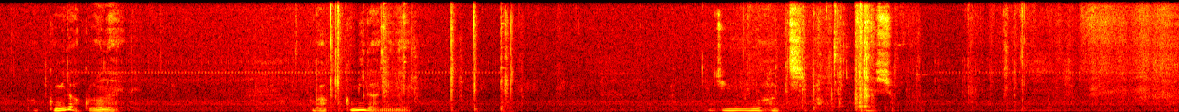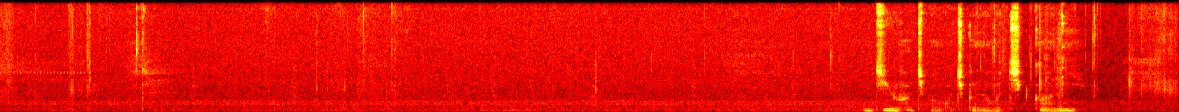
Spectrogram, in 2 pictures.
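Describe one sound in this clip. Plastic model parts click and rattle as hands handle them.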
